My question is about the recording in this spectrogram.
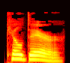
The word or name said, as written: kildaire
